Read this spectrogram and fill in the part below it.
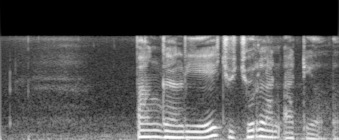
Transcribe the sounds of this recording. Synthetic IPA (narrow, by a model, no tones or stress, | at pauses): paŋɡalied̥ʒ̥ṳd̥ʒ̥ʊrlanʔaɖ̥ɪl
